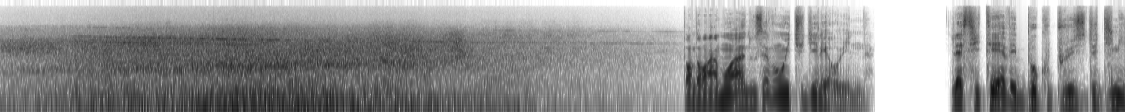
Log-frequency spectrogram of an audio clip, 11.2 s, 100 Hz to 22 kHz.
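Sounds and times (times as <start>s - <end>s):
airplane engine drone in flight with faint whine: 0.0s - 6.8s
speech: 6.9s - 8.8s, 9.5s - 11.2s.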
